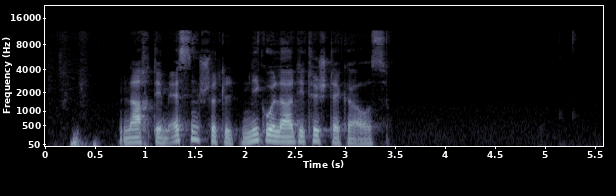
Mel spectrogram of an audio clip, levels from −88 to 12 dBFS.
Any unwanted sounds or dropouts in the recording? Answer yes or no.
no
